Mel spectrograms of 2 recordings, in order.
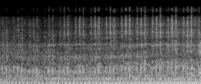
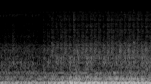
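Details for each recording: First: Case 8840 swather diesel, old and probably using a little oil: steady, even low rumble at idle with no knocks or misses; it sounds healthy and runs well. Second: Case 8840 windrower diesel: deep rumble sags and labours while trying to lift the header, engine idling down under load; bog attributed to low hydraulic fluid.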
